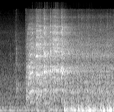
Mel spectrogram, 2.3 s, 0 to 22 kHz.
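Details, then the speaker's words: 1994 Suzuki Intruder 1400 cc V-twin with 12,000 miles, fully detailed, 4-speed: a brief electric-starter whirr, then it catches at once and settles into a steady, even low idle; a normal, healthy start. "fires right up electric start fur's like a kitten runs like a it's faster than my new harley"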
